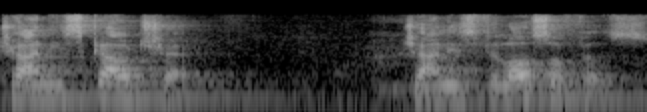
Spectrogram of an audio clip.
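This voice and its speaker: In a space with audible room echo, a man with a high pitch talks at a fairly slow pace. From Czechoslovakia. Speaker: businessman and invited speaker. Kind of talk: conference speech.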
